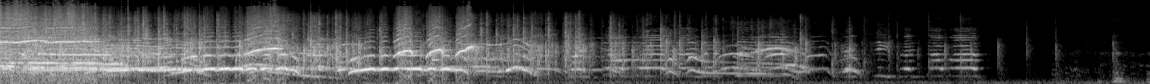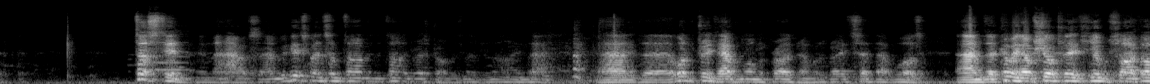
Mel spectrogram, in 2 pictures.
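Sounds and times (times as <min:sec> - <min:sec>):
studio audience cheering and clapping: 0:00.0 - 0:10.8
speech: 0:14.4 - 0:22.9.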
